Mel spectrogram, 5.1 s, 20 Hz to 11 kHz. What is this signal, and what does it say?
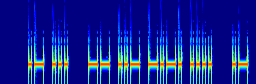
Morse code, heard as a keyed tone, about 20 wpm, 700 Hz. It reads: AS MUCH A
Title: Sets of 5 Words Encore2 20wpm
